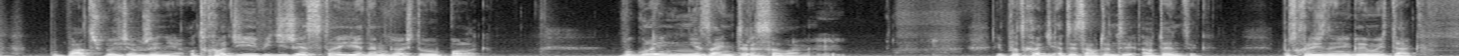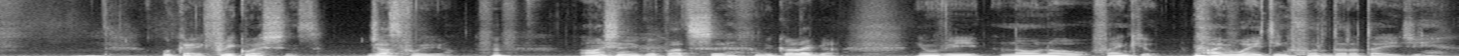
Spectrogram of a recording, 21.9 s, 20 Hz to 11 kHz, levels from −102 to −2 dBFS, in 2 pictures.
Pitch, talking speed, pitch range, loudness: 120 Hz, 150 wpm, 110-135 Hz, -15 LUFS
